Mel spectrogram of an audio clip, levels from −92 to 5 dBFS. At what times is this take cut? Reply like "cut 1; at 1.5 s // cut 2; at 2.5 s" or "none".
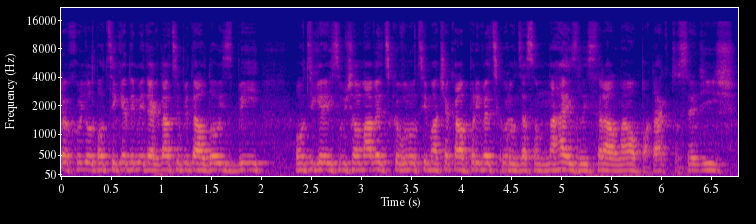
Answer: cut 1; at 4.4 s // cut 2; at 5.9 s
